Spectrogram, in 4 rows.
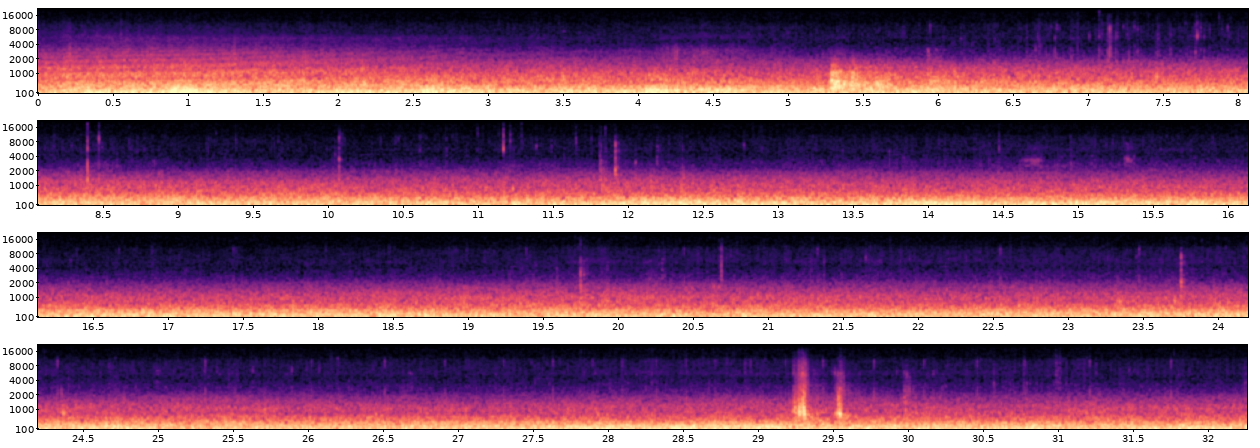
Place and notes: berlin, plänterwald: spree - the city, the country & me: spree river bank
cracking ice of the frozen spree river, some joggers, dry leaves of a tree rustling in the wind, distant drone from the power station klingenberg
the city, the country & me: january 26, 2014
